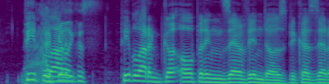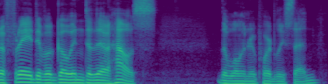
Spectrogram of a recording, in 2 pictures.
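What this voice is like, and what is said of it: Attempted Polish, Eastern European accent. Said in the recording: “How do you do a Polish accent? ... I'm going to try it. ... I don't think that was Polish ... Well, I'll do Eastern European, maybe.”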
